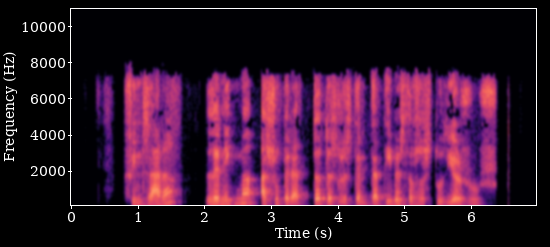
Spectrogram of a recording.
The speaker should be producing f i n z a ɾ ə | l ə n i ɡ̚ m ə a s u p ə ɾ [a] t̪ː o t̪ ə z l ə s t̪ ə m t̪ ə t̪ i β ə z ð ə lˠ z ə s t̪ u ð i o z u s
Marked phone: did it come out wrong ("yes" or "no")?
no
